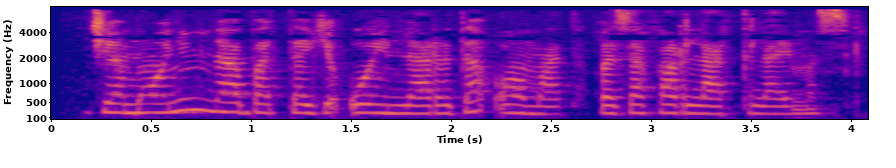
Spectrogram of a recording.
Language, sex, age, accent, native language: Uzbek, female, 18-24, Toshkent shahri, Uzbek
